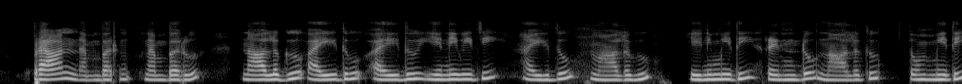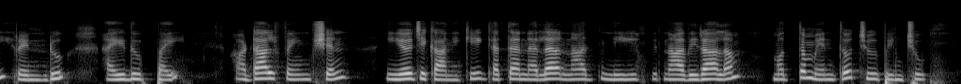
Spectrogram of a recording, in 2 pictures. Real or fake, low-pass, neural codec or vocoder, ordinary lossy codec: fake; none; codec, 16 kHz, 0.8 kbps, ZipCodec; none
